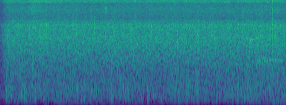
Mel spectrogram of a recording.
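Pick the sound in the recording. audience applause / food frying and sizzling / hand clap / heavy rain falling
heavy rain falling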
